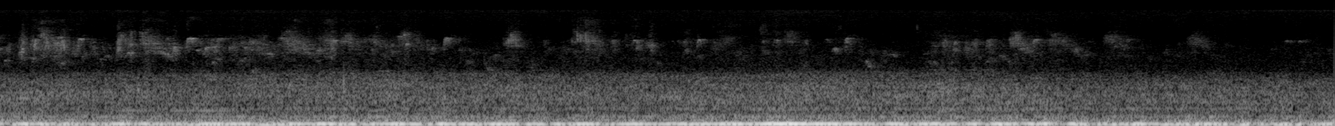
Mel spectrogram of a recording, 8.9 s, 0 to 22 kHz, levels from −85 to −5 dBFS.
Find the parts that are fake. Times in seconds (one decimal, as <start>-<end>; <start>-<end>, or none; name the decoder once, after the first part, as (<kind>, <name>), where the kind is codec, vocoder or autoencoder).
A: 4.5-5.4 (vocoder, BigVGAN v2)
